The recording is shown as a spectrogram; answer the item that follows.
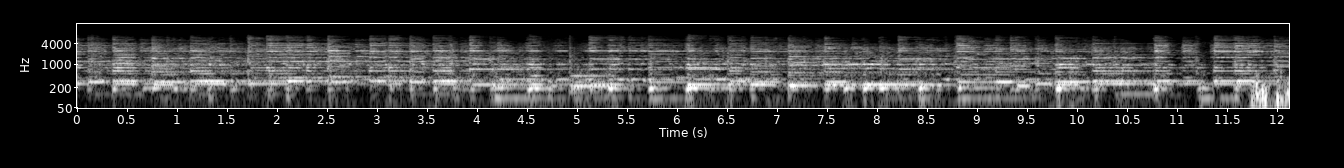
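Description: Steel-string acoustic guitar playing an instrumental medley of Filipino folk songs, with a quick steady run of plucked notes over chords.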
